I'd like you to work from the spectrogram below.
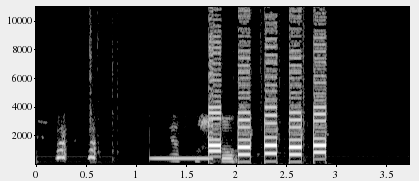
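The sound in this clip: A telephone dial tone hums steadily after a few brief spoken words, then five short dialing tones follow in quick, even succession while the tone continues underneath.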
